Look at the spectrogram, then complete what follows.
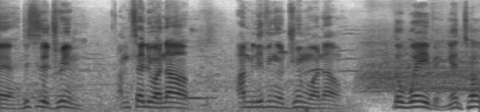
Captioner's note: cheers and Applause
